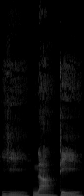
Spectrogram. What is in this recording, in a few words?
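"yinati", concatenated syllables; Affixing experiment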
